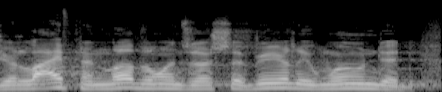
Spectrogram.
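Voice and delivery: ordinary delivery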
